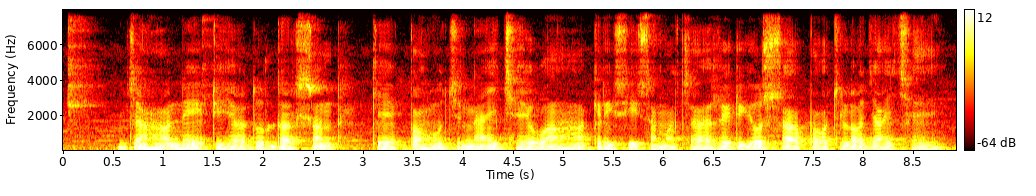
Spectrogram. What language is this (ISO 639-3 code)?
mai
